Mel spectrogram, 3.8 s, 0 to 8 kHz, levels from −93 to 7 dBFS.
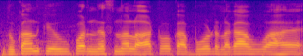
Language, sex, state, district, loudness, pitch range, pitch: Hindi, male, Bihar, Katihar, -17 LUFS, 125-135 Hz, 130 Hz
